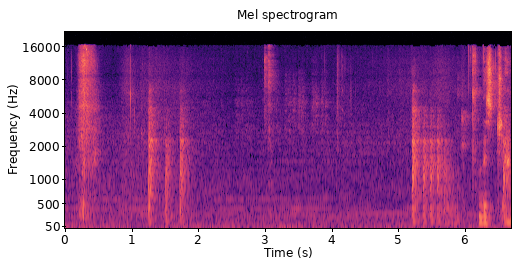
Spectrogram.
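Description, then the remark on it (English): A stick being broken in half: several sharp, woody cracks spaced apart, then a denser burst of splintering snaps and crackles near the end, over quiet room tone. “Breaking a stick in half.”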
